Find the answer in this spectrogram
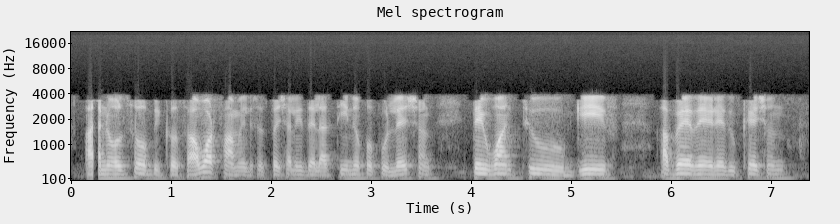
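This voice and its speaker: At a moderate pace, a man with a Spanish accent talks at a medium pitch with monotone, flat intonation. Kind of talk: interview. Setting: podcast.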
